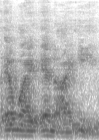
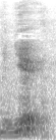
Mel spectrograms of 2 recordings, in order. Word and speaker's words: Minié: Now, his name was spelled M-I-N-I-E, which in French is pronounced Minié, but Americans, not knowing the French pronunciation, saw that as mini.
